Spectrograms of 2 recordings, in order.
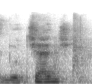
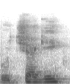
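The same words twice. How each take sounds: First: It is said with a Romanian pronunciation. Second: It is said with an American pronunciation. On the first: "the way that Romanians say it" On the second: "Americans might pronounce it"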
